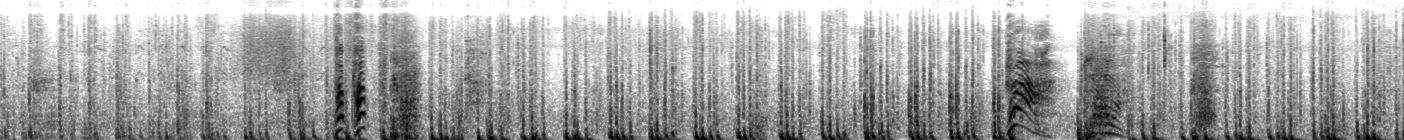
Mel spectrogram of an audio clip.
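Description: A horse's hooves thud in a steady trot on the ground.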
